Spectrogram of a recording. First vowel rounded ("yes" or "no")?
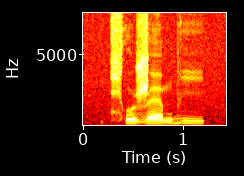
yes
